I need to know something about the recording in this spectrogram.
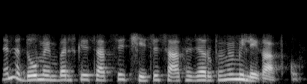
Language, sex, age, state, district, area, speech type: Hindi, female, 45-60, Madhya Pradesh, Ujjain, urban, conversation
